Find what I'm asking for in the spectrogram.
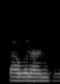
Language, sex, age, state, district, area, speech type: Odia, female, 18-30, Odisha, Nabarangpur, urban, conversation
